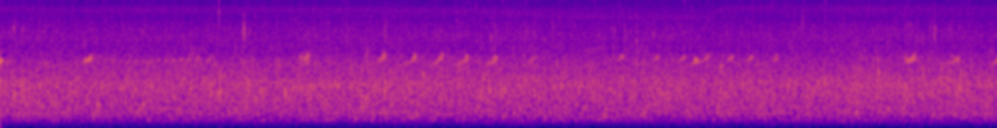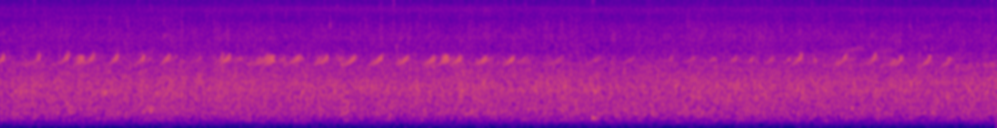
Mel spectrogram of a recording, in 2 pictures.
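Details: Kajika frogs on a summer night near a stream at Yokoze in Chichibu, Saitama; high chirping notes in quick bursts, partly masked by loud continuous running water.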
